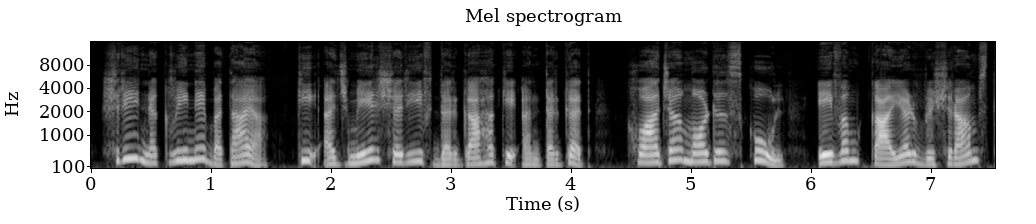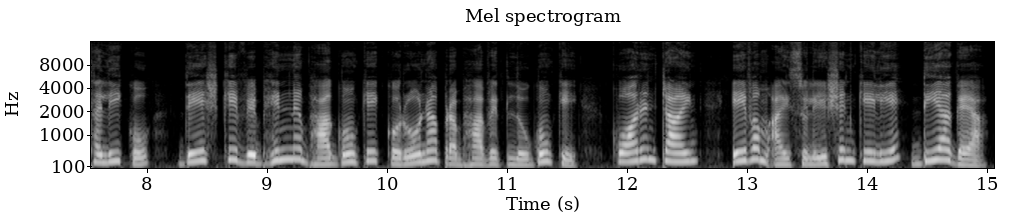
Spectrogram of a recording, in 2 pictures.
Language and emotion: Hindi, neutral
